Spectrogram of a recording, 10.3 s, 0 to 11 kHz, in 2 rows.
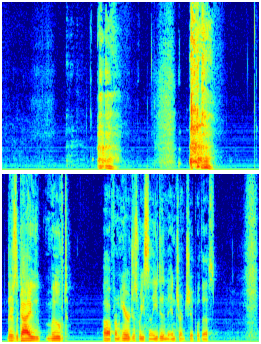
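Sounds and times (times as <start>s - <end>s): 
throat clearing: 1.3s - 2.4s, 3.8s - 4.3s
speech: 5.3s - 6.5s, 7.2s - 10.2s.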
